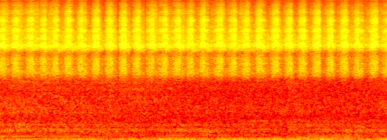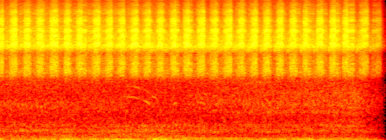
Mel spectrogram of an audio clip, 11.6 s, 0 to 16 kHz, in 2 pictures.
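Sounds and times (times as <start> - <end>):
cicada chorus with high-pitched rasping pulsing buzz: 0.0 - 11.5.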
